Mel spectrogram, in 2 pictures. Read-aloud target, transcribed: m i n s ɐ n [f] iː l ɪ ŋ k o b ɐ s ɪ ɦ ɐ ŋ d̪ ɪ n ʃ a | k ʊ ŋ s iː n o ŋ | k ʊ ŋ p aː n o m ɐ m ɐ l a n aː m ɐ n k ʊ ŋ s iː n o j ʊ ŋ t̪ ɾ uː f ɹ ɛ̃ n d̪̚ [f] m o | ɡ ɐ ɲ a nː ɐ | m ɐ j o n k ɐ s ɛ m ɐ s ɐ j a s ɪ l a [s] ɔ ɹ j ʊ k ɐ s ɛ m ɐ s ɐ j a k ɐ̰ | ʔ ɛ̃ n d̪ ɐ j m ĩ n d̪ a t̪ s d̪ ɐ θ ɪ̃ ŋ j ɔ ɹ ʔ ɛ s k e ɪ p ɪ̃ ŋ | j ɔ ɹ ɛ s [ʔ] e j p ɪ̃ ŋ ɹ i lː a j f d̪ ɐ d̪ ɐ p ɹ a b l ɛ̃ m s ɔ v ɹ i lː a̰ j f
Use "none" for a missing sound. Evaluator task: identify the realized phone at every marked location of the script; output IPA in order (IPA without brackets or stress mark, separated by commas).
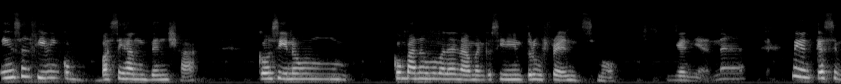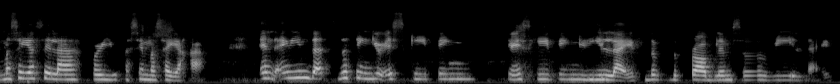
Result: f, s, f, k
